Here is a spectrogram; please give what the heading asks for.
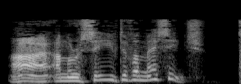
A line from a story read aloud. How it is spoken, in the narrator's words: Tosti said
